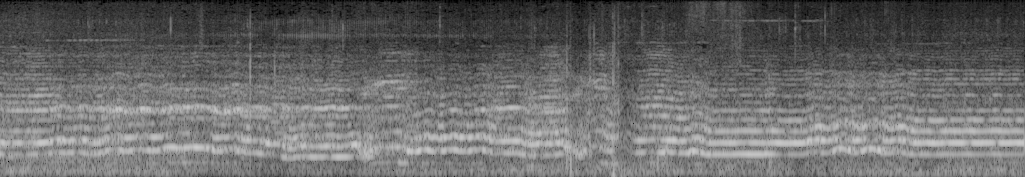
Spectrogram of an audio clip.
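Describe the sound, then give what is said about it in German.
A muezzin's call to afternoon prayer rises over the Jemaa el-Fna square in Marrakesh as a long, sustained, melodic chant with wavering held notes, carried above steady background noise. “Der Muezzin ruft zum Nachmittagsgebet.”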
